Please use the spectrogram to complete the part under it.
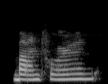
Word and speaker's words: Bontorin: I think Bontorin, is that how you pronounce it? – Bontorin is maybe a little bit better striker, but I think Royval is a better grappler, and he's a more active grappler.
